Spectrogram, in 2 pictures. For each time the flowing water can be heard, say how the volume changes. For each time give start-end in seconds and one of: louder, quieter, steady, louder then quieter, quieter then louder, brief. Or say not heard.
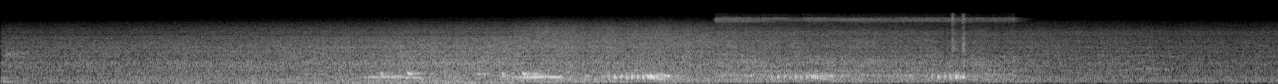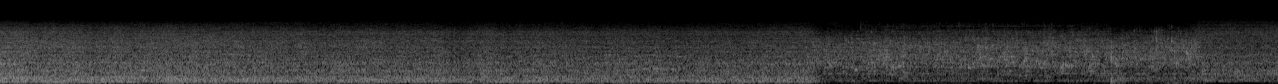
0.0-25.5 quieter.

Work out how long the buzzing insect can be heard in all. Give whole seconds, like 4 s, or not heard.
3 s.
